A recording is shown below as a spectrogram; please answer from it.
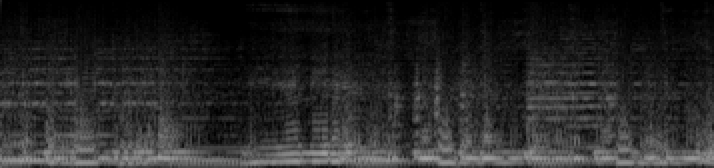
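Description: Music with guitar and bass, playing steadily.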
